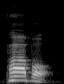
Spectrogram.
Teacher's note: 바보 할 때 처음에 브는 무성음이지만 버 할 때 브 사운드는 모음과 모음 사이 아와 오라는 모음과 모음 사이에 끼어 있으니까 유성음화돼서 유성동화돼서 유성음이죠. 아주 부드럽죠. 파버 할 때 두 번째 브 사운드는 아주 연하고 부드럽습니다.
